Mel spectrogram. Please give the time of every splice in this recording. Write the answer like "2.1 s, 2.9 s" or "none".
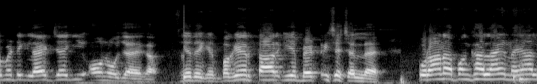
1.8 s, 4.0 s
